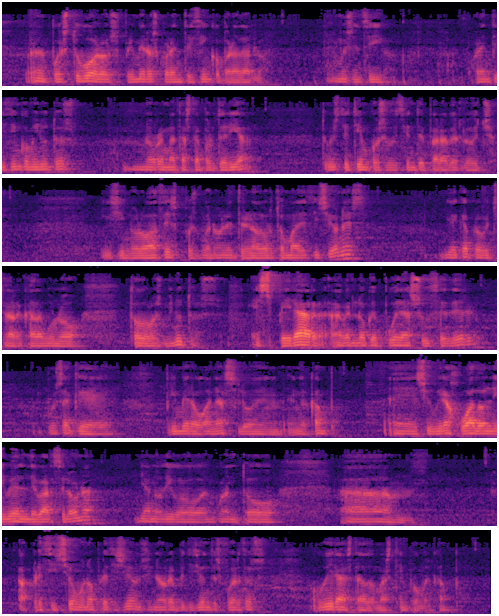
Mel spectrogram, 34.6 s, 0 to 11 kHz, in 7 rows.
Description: Marcelino cambió a su delantero al descanso pese a ir 0-0. Luego en rueda de prensa le dio un palo: "Tuvo tiempo para rematar a portería y no lo hizo. Hay que ganárselo".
